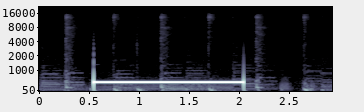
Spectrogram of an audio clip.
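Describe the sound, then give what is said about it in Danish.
A telephone ringback tone sounds while a call is placed: one loud, steady electronic beep lasting about a second and a half, with faint background sounds around it. “Vi prøver lige at ringe op til Dennis.”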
